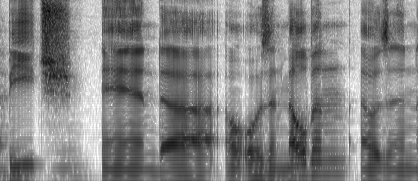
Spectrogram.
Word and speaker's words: Melbourne: I was in, I say it like the locals, Melbourne. He did. Because Americans say Melbourne. Yeah. And all the locals are like, that's not how we say it. That's how they suss you out immediately. We don't say it like that.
